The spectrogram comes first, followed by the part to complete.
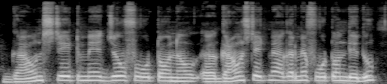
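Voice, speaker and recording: A man's voice: high voice, a little fast, warm tone, no echo, clean studio sound. A young man teaching a chemistry lesson in casual Hindi classroom style, repeating himself and correcting slips as he writes. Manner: repetitive, keeps saying "dekho", self-correcting. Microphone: phone held while writing on screen.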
